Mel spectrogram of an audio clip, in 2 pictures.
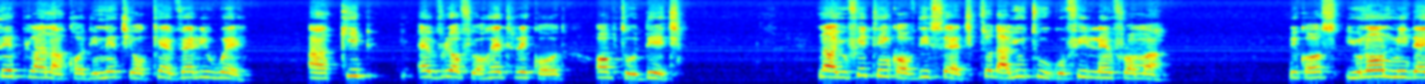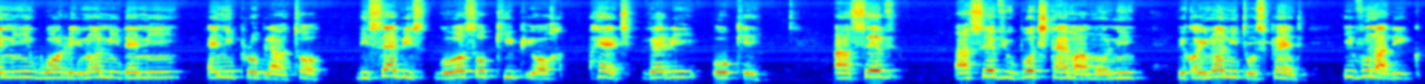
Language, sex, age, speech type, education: Nigerian Pidgin, male, 30-45, spontaneous, tertiary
